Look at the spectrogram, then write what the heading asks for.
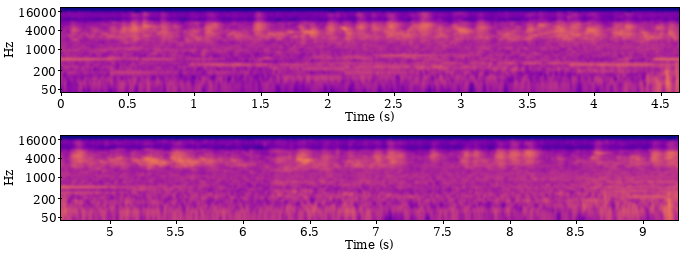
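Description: Small birds chirping, a busy run of short high calls.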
